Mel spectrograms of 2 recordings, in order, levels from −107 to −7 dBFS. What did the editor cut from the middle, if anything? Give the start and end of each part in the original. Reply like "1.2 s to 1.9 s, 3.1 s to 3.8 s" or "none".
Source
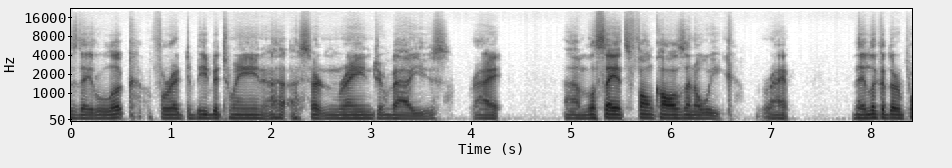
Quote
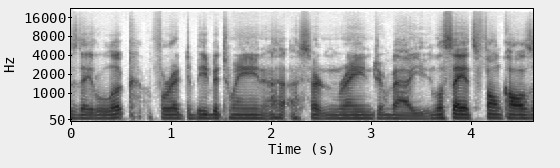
3.6 s to 5.1 s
